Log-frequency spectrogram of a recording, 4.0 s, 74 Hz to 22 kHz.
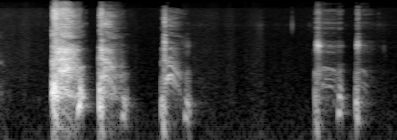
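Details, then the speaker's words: Adult woman in COVID-19 quarantine recovering with a lingering cough: about six short coughs in two runs. "as you can see i still have a little bit of a cough so i did a lot of the recording for this video on day number eight of quarantine"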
